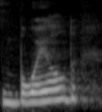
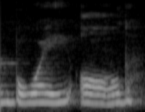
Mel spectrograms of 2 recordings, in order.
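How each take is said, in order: First: It is said quickly as one syllable. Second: It is said slowly as two syllables. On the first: "some people might say that's just one syllable" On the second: "if you say it a little bit slower"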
